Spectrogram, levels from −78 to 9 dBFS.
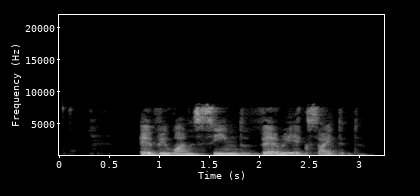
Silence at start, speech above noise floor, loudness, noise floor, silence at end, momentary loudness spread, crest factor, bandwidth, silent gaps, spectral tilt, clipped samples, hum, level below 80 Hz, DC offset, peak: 0.8 s; 41 dB; -25 LUFS; -65 dBFS; 0.4 s; 7 LU; 16 dB; 8.4 kHz; none; -4.5 dB/octave; under 0.1%; none; -64 dBFS; under 0.1%; -10 dBFS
